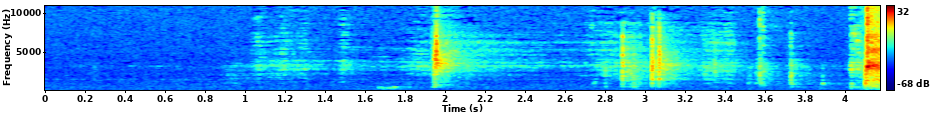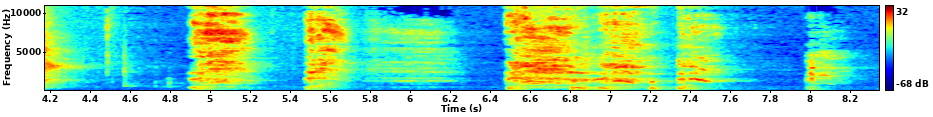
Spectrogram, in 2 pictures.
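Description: A man coughing hard in a fit of about five coughs, starting about four seconds in, after swallowing a pill with water. A few small clicks come first.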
